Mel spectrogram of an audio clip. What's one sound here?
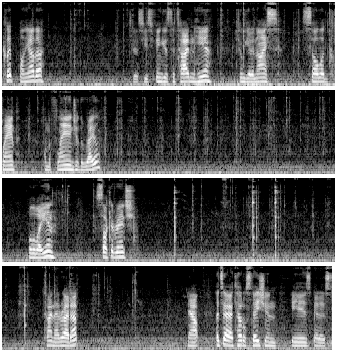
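A metal clamp clicks and scrapes against a steel rail.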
